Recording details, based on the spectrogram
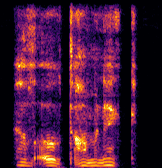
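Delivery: speaking with strain. Voicing a floating girl greeting a player: strained voice. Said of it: "as she speaks with a strained voice".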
